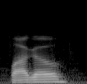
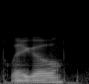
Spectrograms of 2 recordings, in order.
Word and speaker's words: Wago: Got pronounced right. Usually people say Quuego.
